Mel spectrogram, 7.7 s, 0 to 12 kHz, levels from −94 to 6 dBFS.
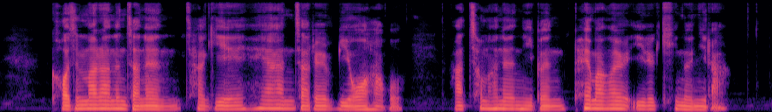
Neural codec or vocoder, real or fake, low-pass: codec, 44.1 kHz, 7.8 kbps, DAC; fake; 10.8 kHz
